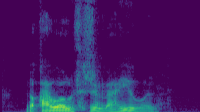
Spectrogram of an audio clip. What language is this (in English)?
Kabyle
